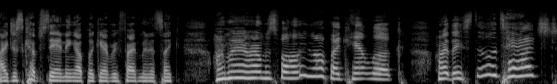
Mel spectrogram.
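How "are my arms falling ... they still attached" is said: put-on panicky, paranoid crying whimper, very high. Retelling own words while high at a movie: imitating own paranoid crying. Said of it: "crying and paranoid".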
